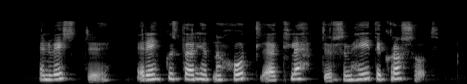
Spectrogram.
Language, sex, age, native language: Icelandic, female, 40-49, Icelandic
